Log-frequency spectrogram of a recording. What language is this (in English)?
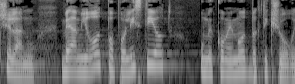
Hebrew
